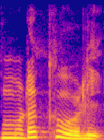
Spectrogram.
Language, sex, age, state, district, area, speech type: Tamil, female, 60+, Tamil Nadu, Erode, rural, read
